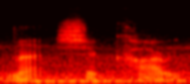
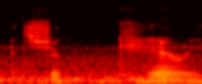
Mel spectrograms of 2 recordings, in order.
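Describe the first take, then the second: First: Sha'Carri whispered with car, shuh-KAR-ee; whispered wrong way. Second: Sha'Carri said slowly with care, shuh-KAIR-ee; slow, soft correction, Sha'Carri like care; correcting tone. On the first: The runner correcting everyone, whispered wrong Sha'Carri. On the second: The runner correcting everyone, slow Sha'Carri with care. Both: Retold or imitated. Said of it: "I'm gonna correct you every time".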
